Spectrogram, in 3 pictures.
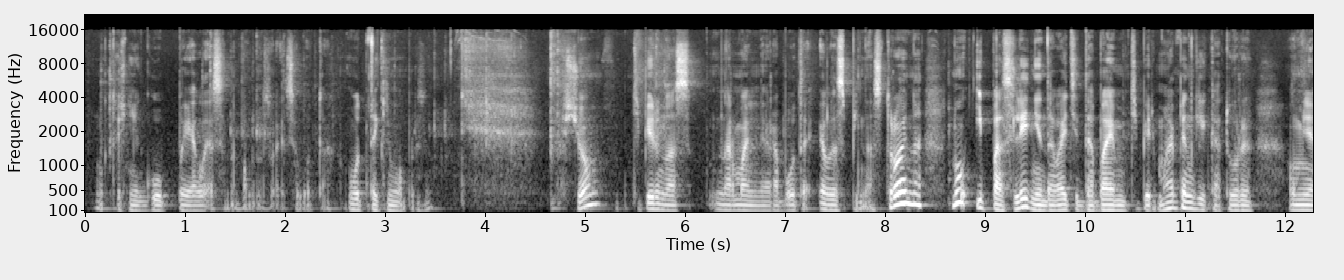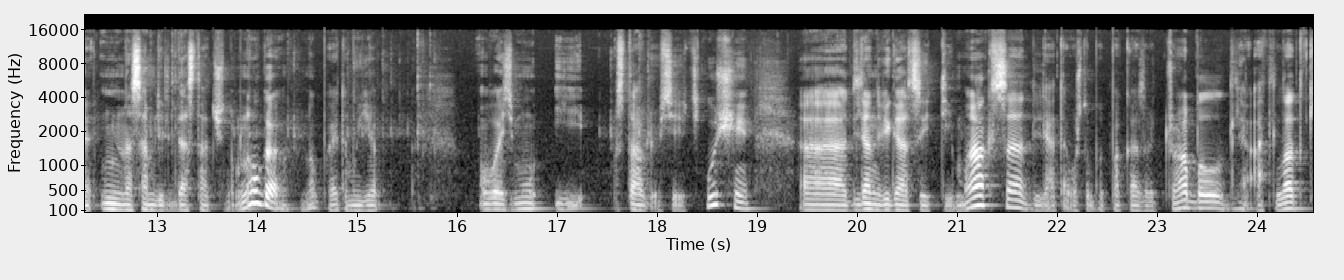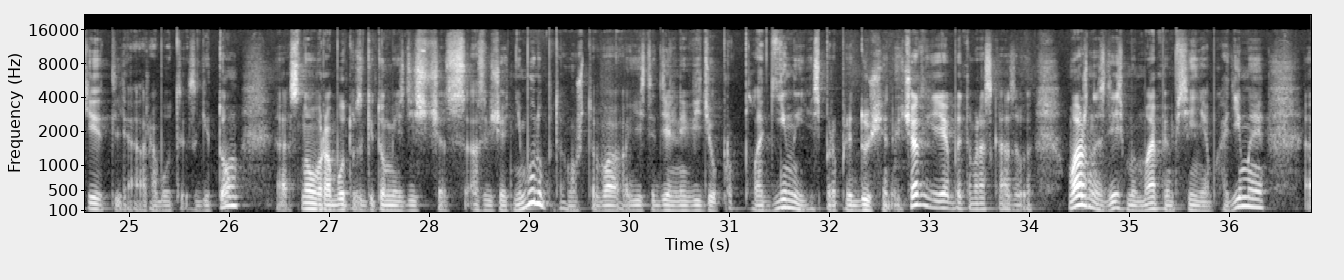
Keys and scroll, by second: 0.0-6.9 typing, 11.0 super+a, 11.3 super+c, 12.6-18.7 typing, 13.1 Return, 19.2 ctrl+d, 20.0 ctrl+u, 20.8 ctrl+d, 23.0 ctrl+d, 24.9 ctrl+d, 33.0-33.4 typing, 34.2 ctrl+d, 34.6 ctrl+d, 35.4 ctrl+u, 35.6 ctrl+u, 36.5 ctrl+u.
